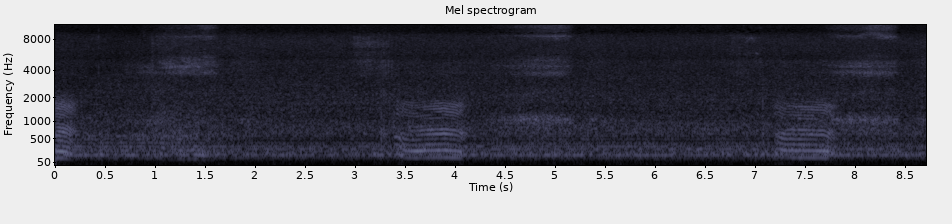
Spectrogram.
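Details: Dog snoring in sleep: soft, buzzing snores with a whistling edge, about one every four seconds over steady room hum.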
